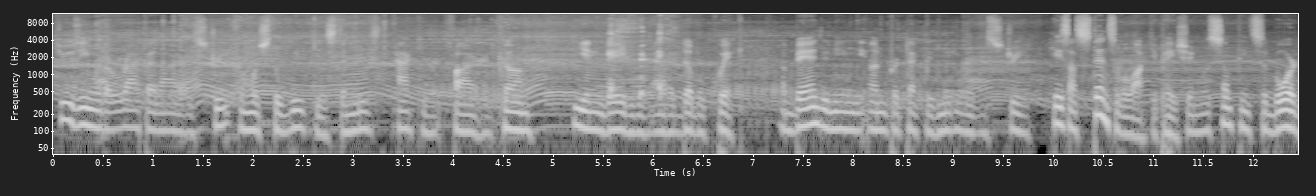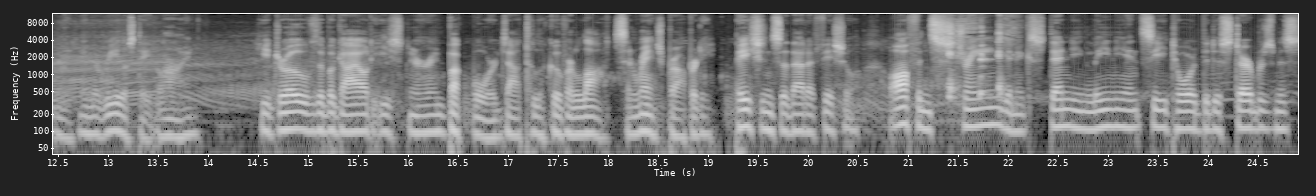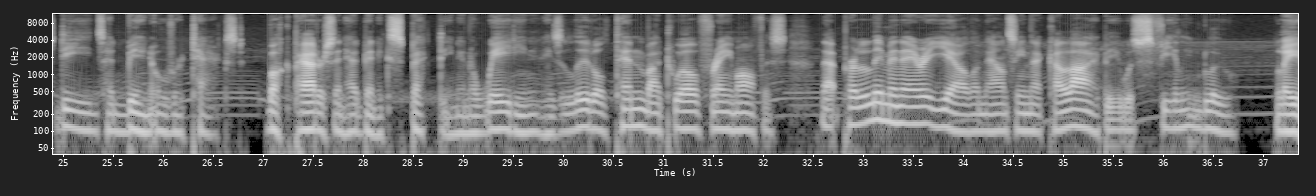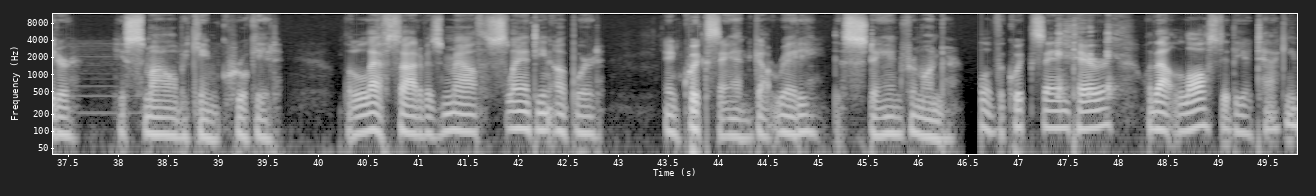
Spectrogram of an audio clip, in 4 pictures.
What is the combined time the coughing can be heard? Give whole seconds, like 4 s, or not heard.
2 s.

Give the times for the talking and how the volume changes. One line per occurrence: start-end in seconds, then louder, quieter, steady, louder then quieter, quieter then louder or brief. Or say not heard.
0.1-49.7 steady.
